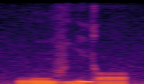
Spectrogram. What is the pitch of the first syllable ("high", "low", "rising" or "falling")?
low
